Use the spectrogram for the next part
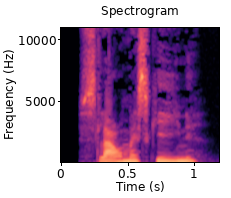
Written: SLAGMASKINE

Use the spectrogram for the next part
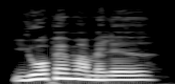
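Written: jordbærmarmelade

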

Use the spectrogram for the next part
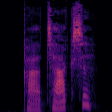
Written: paratakse

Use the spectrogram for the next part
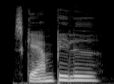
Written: skærmbillede

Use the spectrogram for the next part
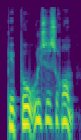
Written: beboelsesrum

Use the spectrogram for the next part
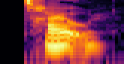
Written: TREVLS

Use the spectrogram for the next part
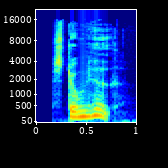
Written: stumhed

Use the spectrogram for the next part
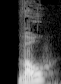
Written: vov

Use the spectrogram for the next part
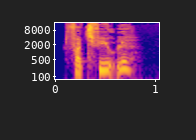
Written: fortvivlet

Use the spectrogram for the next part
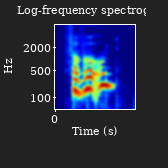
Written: forvoven

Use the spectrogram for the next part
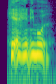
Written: herhenimod

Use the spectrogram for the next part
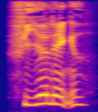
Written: firelænget

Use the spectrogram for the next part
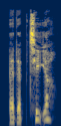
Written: adapter

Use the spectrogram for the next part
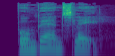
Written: bombeanslag

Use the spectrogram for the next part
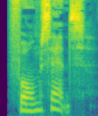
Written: formsans

